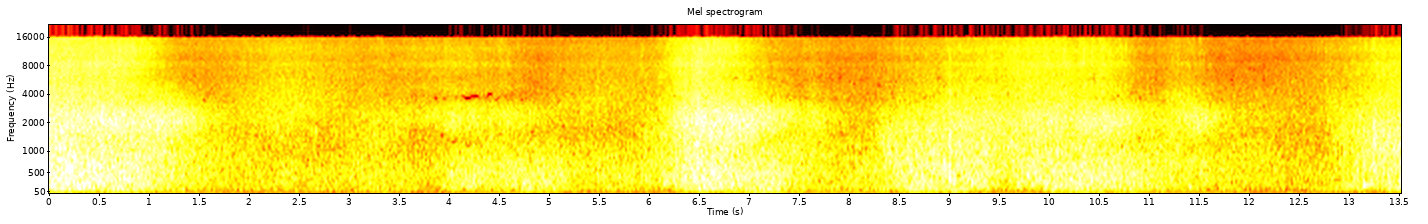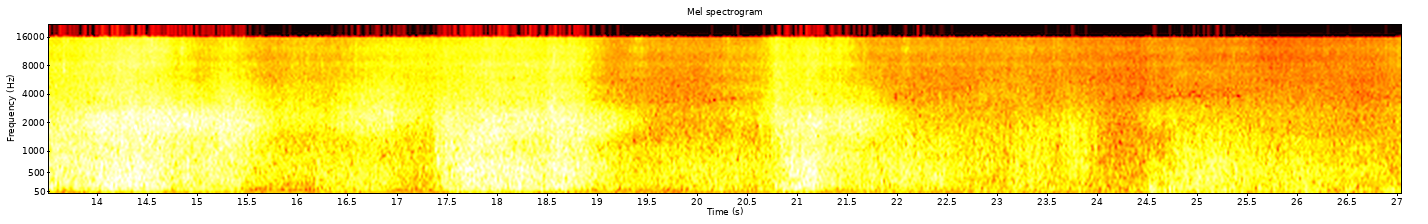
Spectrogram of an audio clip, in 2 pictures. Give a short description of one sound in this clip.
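Pebbles rattle and clatter as the water draws back.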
